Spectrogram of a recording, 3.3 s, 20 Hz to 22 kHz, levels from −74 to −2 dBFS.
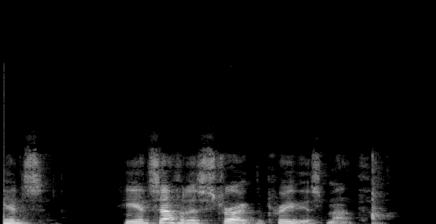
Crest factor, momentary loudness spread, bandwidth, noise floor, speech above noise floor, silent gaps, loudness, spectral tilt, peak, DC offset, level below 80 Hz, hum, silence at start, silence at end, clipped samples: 20 dB; 16 LU; 7.8 kHz; -65 dBFS; 45 dB; none; -20 LUFS; -5.5 dB/octave; -2 dBFS; under 0.1%; -54 dBFS; none; 0 s; 0.4 s; under 0.1%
